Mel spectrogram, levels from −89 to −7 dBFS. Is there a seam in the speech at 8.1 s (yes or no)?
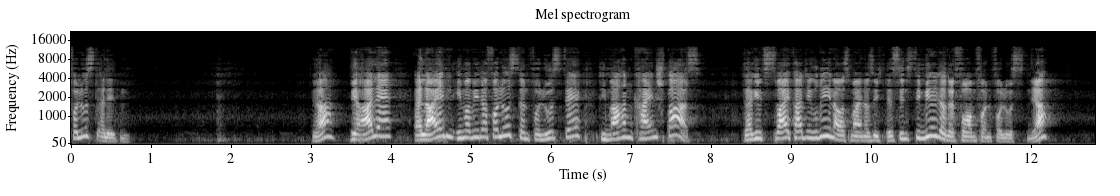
no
